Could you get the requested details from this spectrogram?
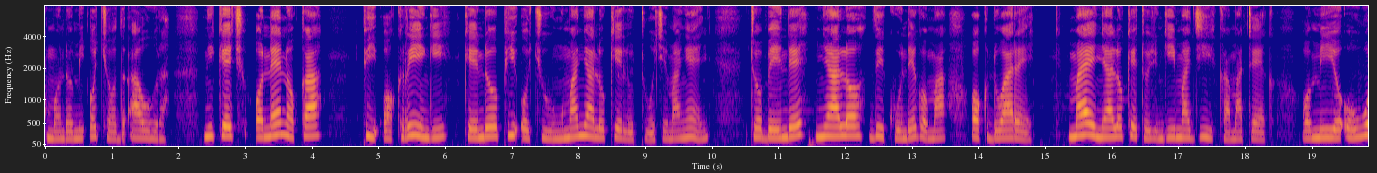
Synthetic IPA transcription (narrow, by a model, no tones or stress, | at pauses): mɔndɔmiʔɔt͡ʃɔd̪auɾa | niket͡ʃɔnɛnɔka | piʔɔkɾɪŋɡɪ | kendopiʔot͡ʃuŋmaɲalɔkʰelotwot͡ʃemaŋɛɲ | tɔbendeɲalɔd̪ɪkwondeɡɔmaɔkdwaɾɛ | maeɲalɔketoŋɡɪmad͡ʒikamatɛk | ɔmɪjɔʔowo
